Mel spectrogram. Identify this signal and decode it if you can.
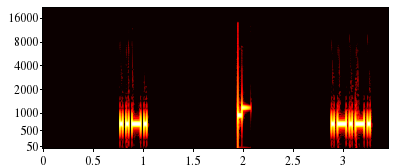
Morse code, heard as a keyed tone, about 40 wpm, 700 Hz. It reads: F <AR>
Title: Single Character (Letter:Number:Punctuation:Prosign) 40wpm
